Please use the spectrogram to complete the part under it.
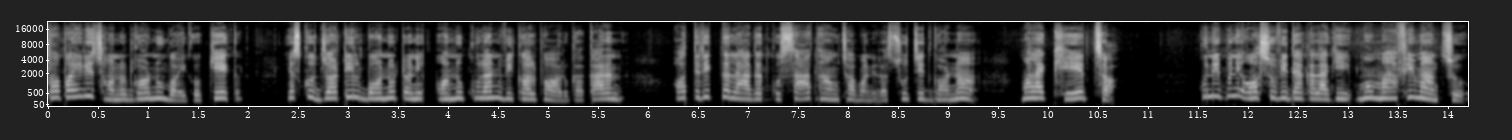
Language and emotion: Nepali, sad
